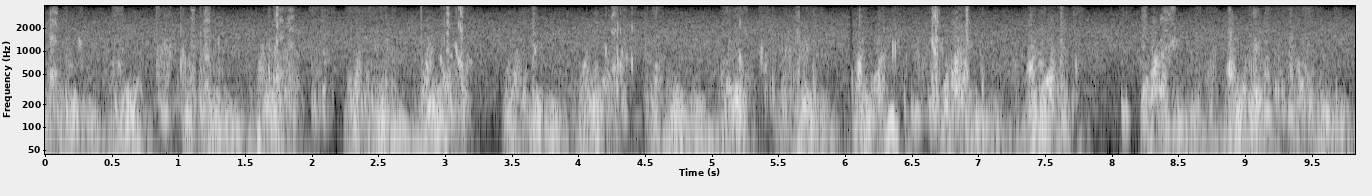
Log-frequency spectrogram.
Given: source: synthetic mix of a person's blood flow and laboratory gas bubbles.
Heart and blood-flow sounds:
Doppler ultrasound of blood flow; precordium
0.00-0.29 s: bubbles
0.49-0.59 s: bubbles
0.84-1.39 s: bubbles
1.64-2.18 s: bubbles
2.25-2.70 s: bubbles
2.82-2.86 s: bubbles
2.94-3.21 s: bubbles
3.44-3.71 s: bubbles
4.10-4.45 s: bubbles
4.49-4.64 s: bubbles
5.06-5.28 s: bubbles
5.35-5.84 s: bubbles
6.03-7.08 s: bubbles
7.35-7.80 s: bubbles
8.04-8.16 s: bubbles
8.20-8.52 s: bubbles
8.62-8.67 s: bubbles
8.70-8.80 s: bubbles
8.93-9.57 s: bubbles
9.66-9.73 s: bubbles
From the record:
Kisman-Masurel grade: 342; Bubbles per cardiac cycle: rolling drumbeat, 9 or more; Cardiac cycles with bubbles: 100%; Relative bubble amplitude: moderate (0.250 to 0.450); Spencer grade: 3 (all of the cardiac periods contain showers or single bubble signals, but not dominating or overriding the cardiac motion signals); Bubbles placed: anywhere in the cardiac cycle

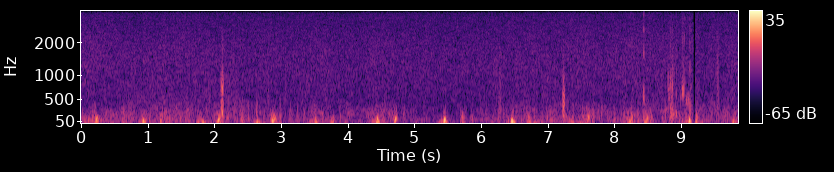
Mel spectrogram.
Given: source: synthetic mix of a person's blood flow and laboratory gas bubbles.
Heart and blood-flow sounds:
Doppler ultrasound of blood flow; subclavian vein
8.40-8.48 s: bubbles
8.79-9.19 s: bubbles
From the record:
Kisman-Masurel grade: 211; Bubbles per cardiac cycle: several, 3 to 8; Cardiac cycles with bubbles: 1 to 10%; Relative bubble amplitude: barely perceptible (0.100 to 0.250); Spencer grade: 1 (occasional bubble signal discernible with the cardiac motion signal, with majority of cardiac periods free of bubbles); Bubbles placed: anywhere in the cardiac cycle

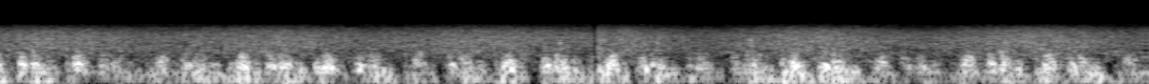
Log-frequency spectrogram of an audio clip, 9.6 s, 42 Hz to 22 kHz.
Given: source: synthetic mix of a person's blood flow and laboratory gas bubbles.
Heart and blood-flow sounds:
Doppler ultrasound of blood flow; precordium
no bubbles
From the record:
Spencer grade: 0 (complete lack of bubble signals)

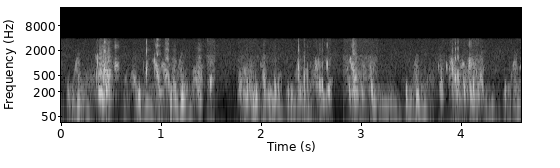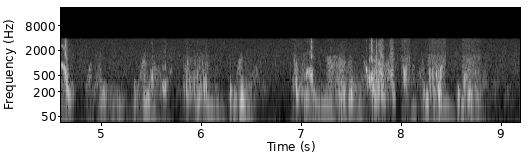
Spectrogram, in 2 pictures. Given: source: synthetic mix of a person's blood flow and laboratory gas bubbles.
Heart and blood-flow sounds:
Doppler ultrasound of blood flow; precordium
0.33-0.59 s: bubbles
0.70-0.76 s: bubbles
0.81-1.18 s: bubbles
1.31-1.43 s: bubbles
1.45-1.54 s: bubbles
1.76-2.22 s: bubbles
2.35-2.72 s: bubbles
2.83-3.17 s: bubbles
3.77-4.25 s: bubbles
4.58-4.73 s: bubbles
5.42-5.72 s: bubbles
5.81-6.09 s: bubbles
6.91-7.16 s: bubbles
7.25-7.46 s: bubbles
7.61-7.96 s: bubbles
8.00-8.09 s: bubbles
8.26-8.45 s: bubbles
8.61-8.80 s: bubbles
From the record:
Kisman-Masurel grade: 243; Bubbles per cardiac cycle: several, 3 to 8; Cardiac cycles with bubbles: 100%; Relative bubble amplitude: loud (0.450 to 0.775); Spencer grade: 3 (all of the cardiac periods contain showers or single bubble signals, but not dominating or overriding the cardiac motion signals); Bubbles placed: only in the low amplitude regions of the cardiac cycle

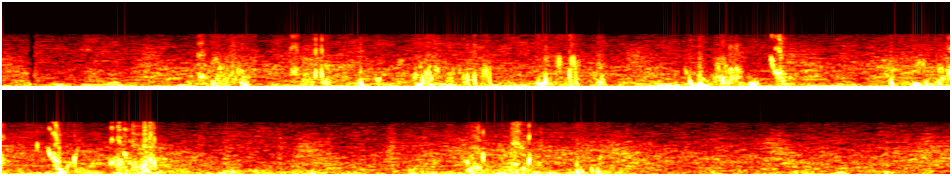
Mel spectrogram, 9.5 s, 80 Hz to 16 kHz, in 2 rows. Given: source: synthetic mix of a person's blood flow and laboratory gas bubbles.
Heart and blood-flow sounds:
Doppler ultrasound of blood flow; subclavian vein
0.91-1.27 s: bubbles
1.43-1.67 s: bubbles
1.76-1.91 s: bubbles
1.97-2.48 s: bubbles
2.65-2.92 s: bubbles
2.94-3.03 s: bubbles
3.40-3.71 s: bubbles
3.82-3.98 s: bubbles
4.40-4.77 s: bubbles
4.88-5.14 s: bubbles
5.25-5.56 s: bubbles
7.03-7.19 s: bubbles
7.21-7.45 s: bubbles
7.58-7.78 s: bubbles
From the record:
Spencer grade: 3 (all of the cardiac periods contain showers or single bubble signals, but not dominating or overriding the cardiac motion signals); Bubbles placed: anywhere in the cardiac cycle

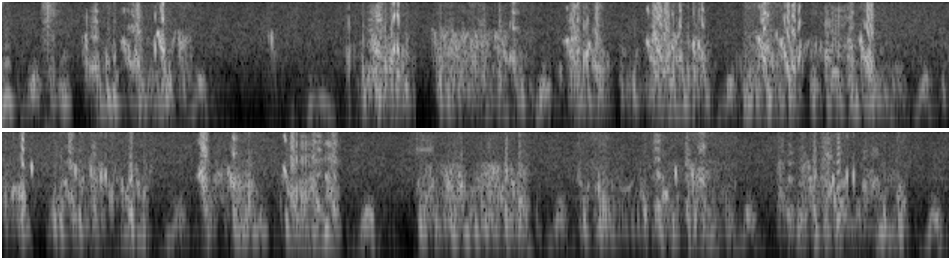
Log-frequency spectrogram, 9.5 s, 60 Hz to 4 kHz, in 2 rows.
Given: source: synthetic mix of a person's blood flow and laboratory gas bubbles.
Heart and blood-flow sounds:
Doppler ultrasound of blood flow; precordium
0.00-0.09 s: bubbles
0.19-0.35 s: bubbles
0.38-0.96 s: bubbles
1.32-1.41 s: bubbles
1.70-2.06 s: bubbles
2.13-2.67 s: bubbles
2.75-3.57 s: bubbles
3.67-4.52 s: bubbles
4.67-4.91 s: bubbles
4.94-5.49 s: bubbles
5.69-6.43 s: bubbles
6.78-7.45 s: bubbles
7.59-8.41 s: bubbles
8.59-9.27 s: bubbles
9.46-9.48 s: bubbles
From the record:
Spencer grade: 4 (maximum detectable bubble signal sounding continuously throughout systole and diastole of every cardiac period, and overriding the amplitude of the normal cardiac signals); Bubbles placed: only in the low amplitude regions of the cardiac cycle

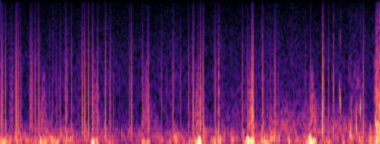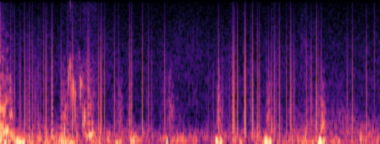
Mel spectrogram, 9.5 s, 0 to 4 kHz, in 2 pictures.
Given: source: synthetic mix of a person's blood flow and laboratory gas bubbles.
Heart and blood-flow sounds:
Doppler ultrasound of blood flow; subclavian vein
4.21-4.29 s: bubbles
4.34-4.54 s: bubbles
4.65-4.95 s: bubbles
5.50-5.96 s: bubbles
From the record:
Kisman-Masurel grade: 221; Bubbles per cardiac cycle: several, 3 to 8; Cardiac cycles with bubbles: 10 to 50%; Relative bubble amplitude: barely perceptible (0.100 to 0.250); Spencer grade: 2 (many but less than half of the cardiac periods contain bubble signals, singularly or in groups); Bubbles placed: anywhere in the cardiac cycle

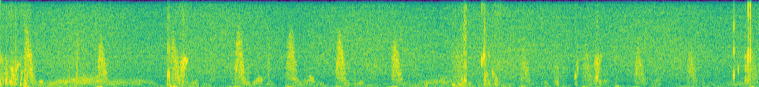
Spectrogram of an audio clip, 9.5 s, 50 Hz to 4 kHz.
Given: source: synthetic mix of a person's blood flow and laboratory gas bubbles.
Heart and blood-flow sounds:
Doppler ultrasound of blood flow; subclavian vein
0.00-0.38 s: bubbles
2.05-2.41 s: bubbles
5.62-5.90 s: bubbles
5.98-6.27 s: bubbles
6.92-7.00 s: bubbles
7.17-7.24 s: bubbles
7.32-7.53 s: bubbles
9.13-9.42 s: bubbles
From the record:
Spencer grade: 3 (all of the cardiac periods contain showers or single bubble signals, but not dominating or overriding the cardiac motion signals); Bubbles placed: anywhere in the cardiac cycle

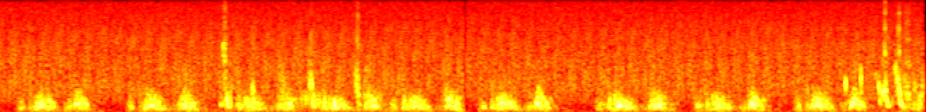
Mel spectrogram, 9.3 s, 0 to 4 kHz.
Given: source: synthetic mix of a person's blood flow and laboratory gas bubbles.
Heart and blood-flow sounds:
Doppler ultrasound of blood flow; precordium
2.21-2.37 s: bubbles
2.54-2.60 s: bubbles
3.02-3.27 s: bubbles
3.57-3.66 s: bubbles
8.45-8.53 s: bubbles
8.60-8.68 s: bubbles
8.78-9.26 s: bubbles
From the record:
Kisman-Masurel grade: 223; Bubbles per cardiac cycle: several, 3 to 8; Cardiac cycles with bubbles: 10 to 50%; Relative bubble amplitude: loud (0.450 to 0.775); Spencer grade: 2 (many but less than half of the cardiac periods contain bubble signals, singularly or in groups); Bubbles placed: anywhere in the cardiac cycle

